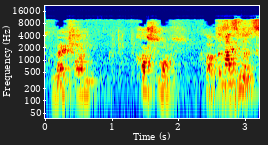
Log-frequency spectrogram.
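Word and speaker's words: κόσμος: A lot of people pronounce it cosmos. It's not cosmos. I know in English, cosmology is how we translate it. Cosmology, study the world, but in Greek, cosmos. Cosmos. Not a Z, it's a sigma.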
